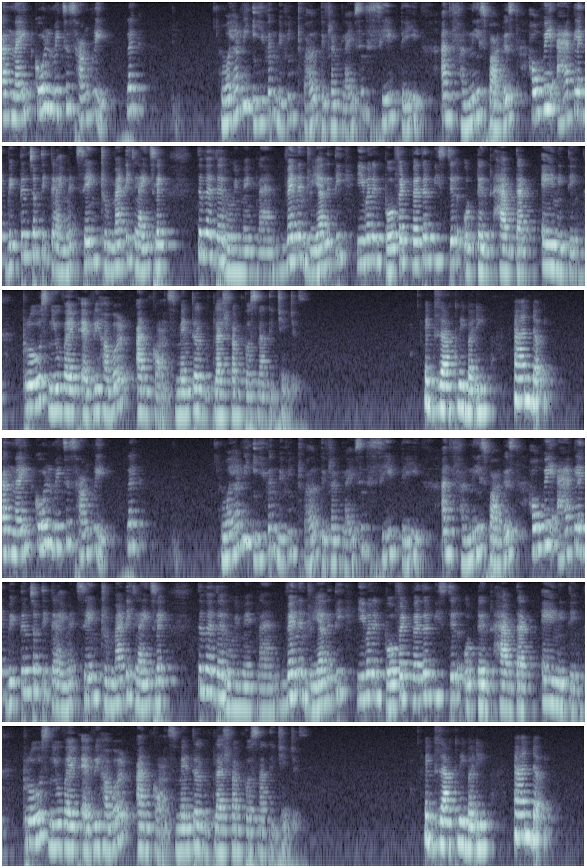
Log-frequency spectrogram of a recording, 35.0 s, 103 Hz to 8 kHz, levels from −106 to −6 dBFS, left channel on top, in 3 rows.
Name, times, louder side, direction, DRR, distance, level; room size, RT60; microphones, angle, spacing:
voice 1, 0.0-2.0 2.5-2.7 4.4-8.3 8.8-14.9 15.6-22.1 22.4-23.4 23.7-29.0, left 1 dB, 75° left, 1 dB, 0.8 m, -31 dB
voice 2, 31.8-33.0 33.6-34.2, left 1 dB, 10° left, 0 dB, 0.3 m, -24 dB
3.6 x 2.2 x 2.6 m, 0.63 s
head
